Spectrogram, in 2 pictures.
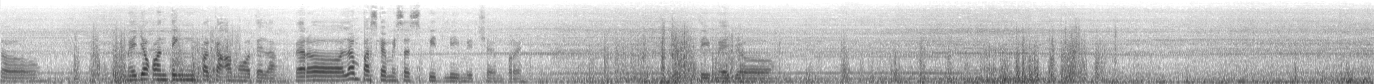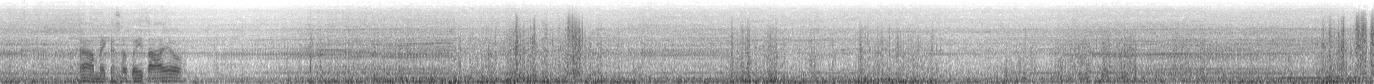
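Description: A motorcycle engine drones and revs up and down close by.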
